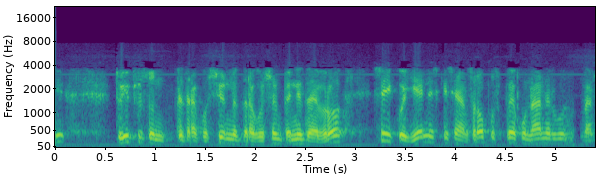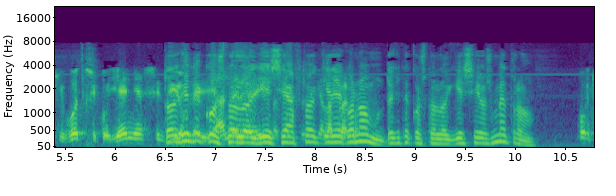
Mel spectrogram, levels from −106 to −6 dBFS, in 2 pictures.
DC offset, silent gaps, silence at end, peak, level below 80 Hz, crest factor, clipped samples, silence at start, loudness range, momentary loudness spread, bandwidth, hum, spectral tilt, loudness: under 0.1%; none; 0 s; -12 dBFS; -62 dBFS; 14 dB; under 0.1%; 0 s; 2 LU; 9 LU; 7.8 kHz; none; -5.5 dB/octave; -26 LUFS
